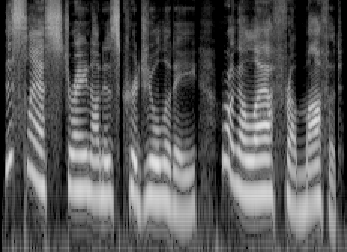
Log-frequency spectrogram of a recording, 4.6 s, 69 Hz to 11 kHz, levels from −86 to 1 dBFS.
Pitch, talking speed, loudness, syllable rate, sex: 225 Hz, 140 wpm, -18 LUFS, 3.6 syllables/s, female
